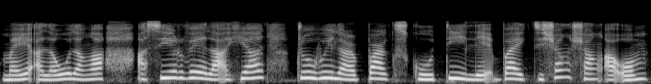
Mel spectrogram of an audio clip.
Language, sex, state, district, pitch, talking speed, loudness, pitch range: Mizo, female, Mizoram, Aizawl, 250 Hz, 175 wpm, -11 LUFS, 225-285 Hz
